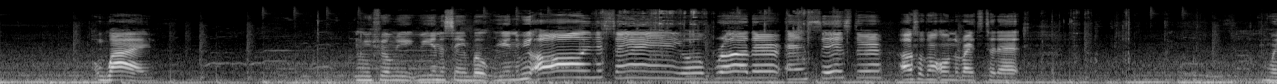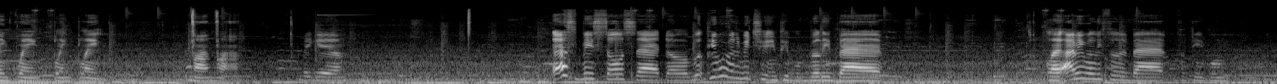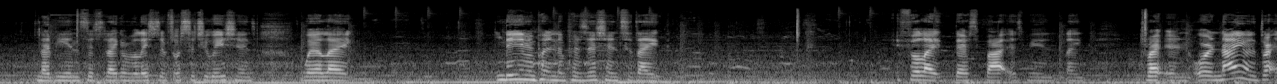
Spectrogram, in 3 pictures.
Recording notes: I got on instagram live and decided to do my podcast on live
